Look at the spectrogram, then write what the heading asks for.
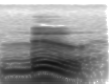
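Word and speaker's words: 木: In Mandarin, it is pronounced mu.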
